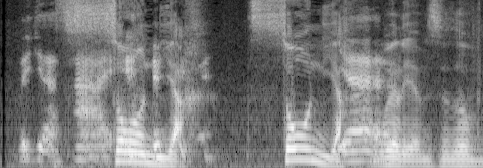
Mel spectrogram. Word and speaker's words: Sonja: is the author herself Sonja Williams Sonja good morning to you hi yes it's actually Sonia but yes hi Sonia Sonia Williams the J pronounce it y as in Spanish thank you so much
